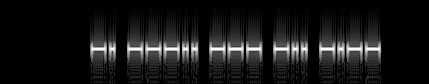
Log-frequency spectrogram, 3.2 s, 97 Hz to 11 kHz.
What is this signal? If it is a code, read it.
Morse code, heard as a keyed tone, about 34 wpm, 700 Hz. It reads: N8ODY
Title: USA Call Signs - 5 Characters - 35wpm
